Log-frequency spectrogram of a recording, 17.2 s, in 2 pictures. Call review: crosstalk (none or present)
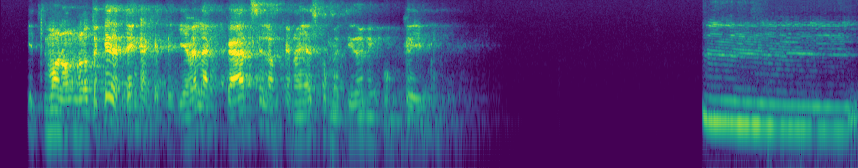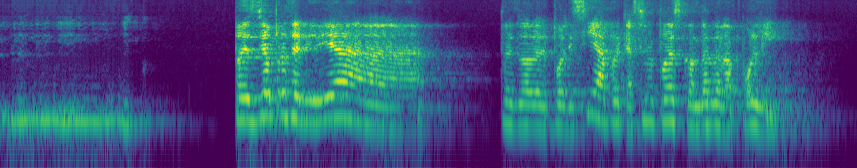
none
